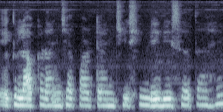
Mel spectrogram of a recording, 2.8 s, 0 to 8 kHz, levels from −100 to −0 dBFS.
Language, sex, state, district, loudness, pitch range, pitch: Marathi, female, Maharashtra, Sindhudurg, -18 LUFS, 180-190 Hz, 185 Hz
